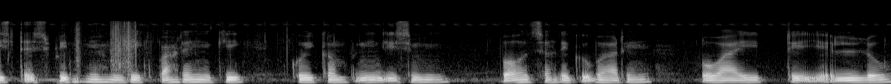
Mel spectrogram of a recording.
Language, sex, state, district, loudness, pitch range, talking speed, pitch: Hindi, male, Haryana, Rohtak, -16 LUFS, 100-110 Hz, 120 wpm, 105 Hz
